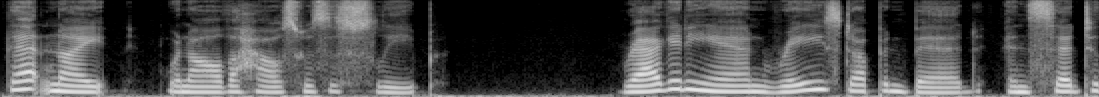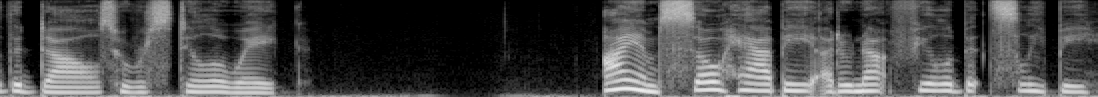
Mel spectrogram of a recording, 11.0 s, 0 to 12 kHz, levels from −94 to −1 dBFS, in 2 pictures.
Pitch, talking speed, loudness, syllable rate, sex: 210 Hz, 185 wpm, -18 LUFS, 5.3 syllables/s, female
